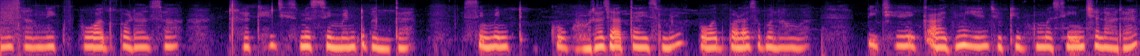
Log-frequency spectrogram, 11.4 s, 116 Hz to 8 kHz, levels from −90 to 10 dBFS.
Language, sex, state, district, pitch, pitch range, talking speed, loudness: Hindi, female, West Bengal, Purulia, 235 Hz, 230-245 Hz, 180 wpm, -17 LUFS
